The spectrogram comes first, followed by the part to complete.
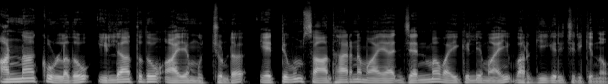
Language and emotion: Malayalam, neutral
